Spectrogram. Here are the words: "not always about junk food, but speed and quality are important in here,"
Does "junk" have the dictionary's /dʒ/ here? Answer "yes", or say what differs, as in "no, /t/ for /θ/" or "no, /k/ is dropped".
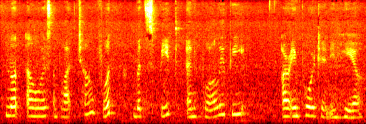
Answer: no, /tʃ/ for /dʒ/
